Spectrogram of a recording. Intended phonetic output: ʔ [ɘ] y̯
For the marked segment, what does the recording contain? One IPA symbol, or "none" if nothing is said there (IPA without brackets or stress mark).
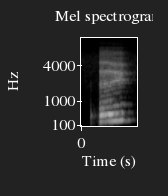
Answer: ɘ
